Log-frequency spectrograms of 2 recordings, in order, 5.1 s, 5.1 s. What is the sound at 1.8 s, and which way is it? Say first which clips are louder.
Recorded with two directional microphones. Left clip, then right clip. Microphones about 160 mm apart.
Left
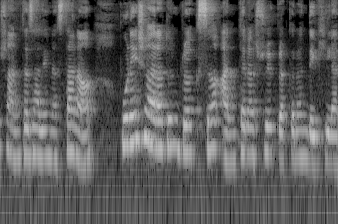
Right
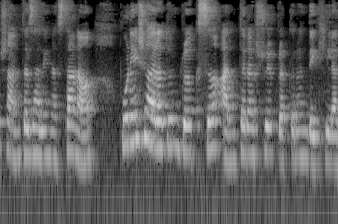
A woman's voice: right 2 dB; 35° left (ahead or behind).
